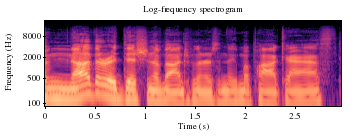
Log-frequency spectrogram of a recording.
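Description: The word another sounds surprised.

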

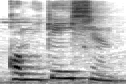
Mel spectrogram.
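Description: The word ends with a 'shin' sound. "I'll say communication"

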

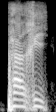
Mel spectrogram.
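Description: The name is pronounced in a French way. The speaker calls it right. "In French, we say Paris"

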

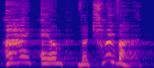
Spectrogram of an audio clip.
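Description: It is said emphatically, stressing the word true.

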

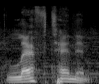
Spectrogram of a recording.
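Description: It is said in a British accent. "in England"

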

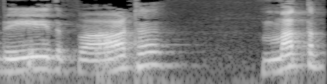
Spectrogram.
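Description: There is a pause after ਪਾਠ. The speaker calls it right. "ਇੱਥੇ ਵਿਸਰਾਮ ਲਾਉਣਾ ਹੈ"

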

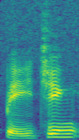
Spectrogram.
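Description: The name is said with Mandarin pronunciation. "but Beijing in Mandarin"

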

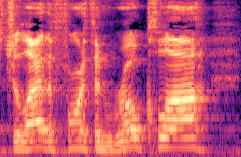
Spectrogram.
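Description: The city name is said with American English sounds.

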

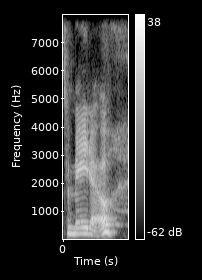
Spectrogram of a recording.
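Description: It is said in an American accent. "in the US you pronounce it as tomato"

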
